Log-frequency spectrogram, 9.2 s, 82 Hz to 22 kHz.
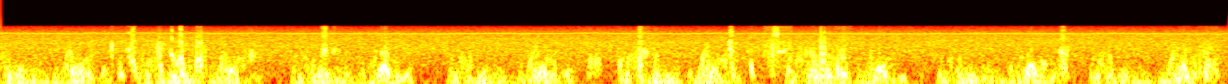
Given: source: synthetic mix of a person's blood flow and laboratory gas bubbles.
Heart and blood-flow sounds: Doppler ultrasound of blood flow; precordium
0.81-1.04 s: bubbles
1.17-1.58 s: bubbles
1.85-1.96 s: bubbles
2.40-2.55 s: bubbles
4.38-4.53 s: bubbles
4.61-4.71 s: bubbles
4.75-4.98 s: bubbles
5.46-5.54 s: bubbles
5.59-5.68 s: bubbles
5.73-5.94 s: bubbles
6.00-6.39 s: bubbles
7.80-8.10 s: bubbles
8.85-8.94 s: bubbles
8.98-9.17 s: bubbles
From the record:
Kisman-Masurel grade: 233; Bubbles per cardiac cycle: several, 3 to 8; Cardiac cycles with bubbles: 50 to 99%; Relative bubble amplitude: loud (0.450 to 0.775); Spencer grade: 3 (all of the cardiac periods contain showers or single bubble signals, but not dominating or overriding the cardiac motion signals); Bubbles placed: only in the low amplitude regions of the cardiac cycle

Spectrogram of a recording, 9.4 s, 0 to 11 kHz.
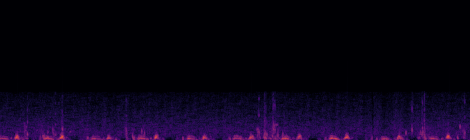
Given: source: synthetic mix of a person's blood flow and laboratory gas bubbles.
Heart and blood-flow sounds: Doppler ultrasound of blood flow; precordium
0.41-0.60 s: bubbles
0.78-1.01 s: bubbles
1.05-1.16 s: bubbles
2.51-2.58 s: bubbles
2.65-2.71 s: bubbles
2.83-2.94 s: bubbles
5.13-5.77 s: bubbles
8.12-8.17 s: bubbles
8.25-8.29 s: bubbles
8.36-8.80 s: bubbles
9.14-9.37 s: bubbles
From the record:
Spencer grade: 2 (many but less than half of the cardiac periods contain bubble signals, singularly or in groups); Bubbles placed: only in the low amplitude regions of the cardiac cycle

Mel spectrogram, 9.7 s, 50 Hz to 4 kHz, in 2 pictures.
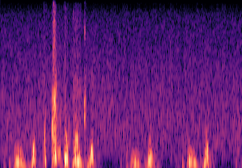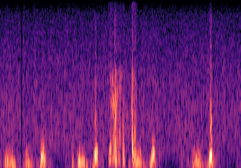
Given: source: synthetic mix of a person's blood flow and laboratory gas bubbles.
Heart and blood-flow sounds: Doppler ultrasound of blood flow; precordium
0.85-0.94 s: bubbles
1.01-1.41 s: bubbles
1.44-1.62 s: bubbles
1.67-1.73 s: bubbles
6.99-7.34 s: bubbles
7.44-7.57 s: bubbles
From the record:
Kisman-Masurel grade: 223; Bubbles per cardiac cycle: several, 3 to 8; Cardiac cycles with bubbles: 10 to 50%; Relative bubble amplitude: loud (0.450 to 0.775); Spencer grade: 2 (many but less than half of the cardiac periods contain bubble signals, singularly or in groups); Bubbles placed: only in the low amplitude regions of the cardiac cycle

